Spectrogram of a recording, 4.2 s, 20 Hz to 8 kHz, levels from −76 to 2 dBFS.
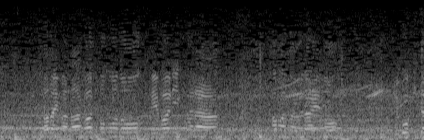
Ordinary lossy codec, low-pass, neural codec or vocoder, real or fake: none; none; none; real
